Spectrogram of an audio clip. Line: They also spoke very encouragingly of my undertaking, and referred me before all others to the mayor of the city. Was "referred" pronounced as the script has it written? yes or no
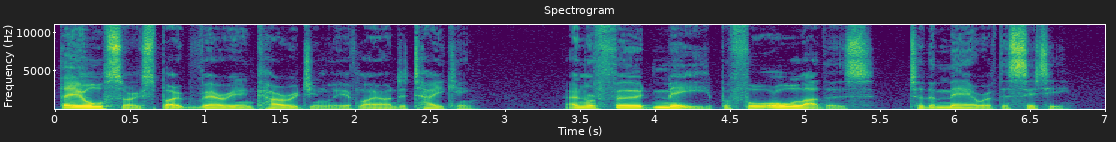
yes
